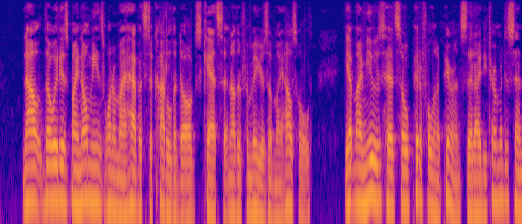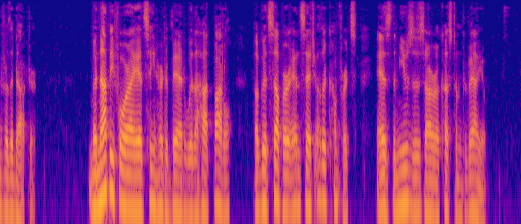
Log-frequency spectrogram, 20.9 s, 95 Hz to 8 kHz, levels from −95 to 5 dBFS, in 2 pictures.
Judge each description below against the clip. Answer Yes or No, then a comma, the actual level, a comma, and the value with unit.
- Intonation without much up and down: No, average, 3.4 semitones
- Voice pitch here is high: No, low, 125 Hz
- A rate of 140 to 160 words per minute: No, average, 185 wpm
